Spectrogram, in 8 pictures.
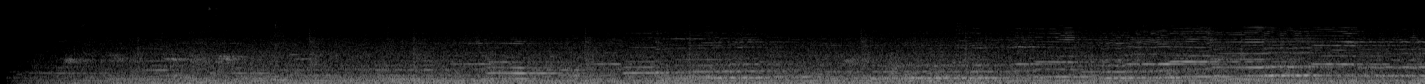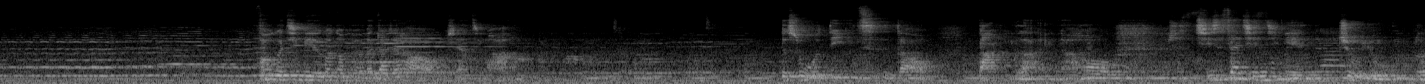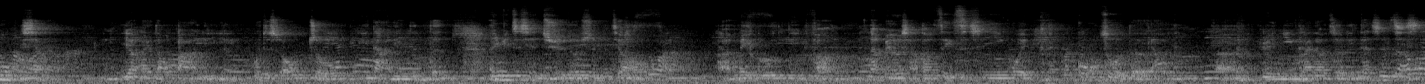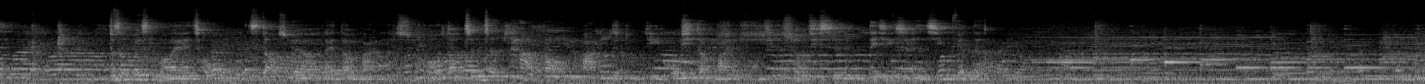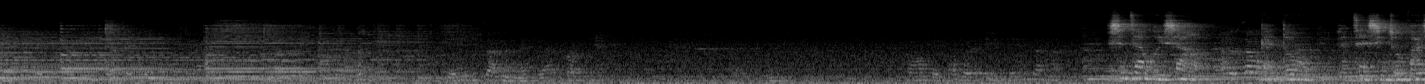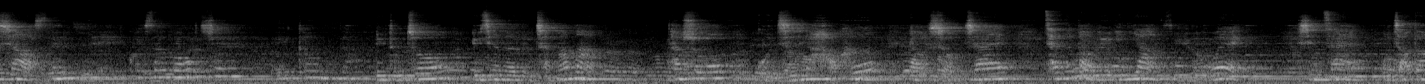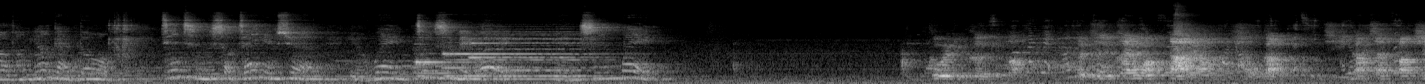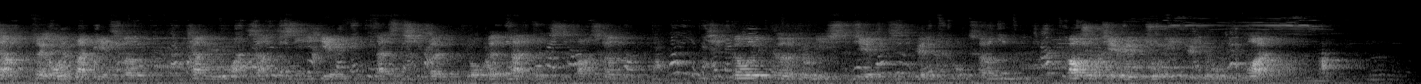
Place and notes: {
  "title": "City Council Station - Station platforms",
  "date": "2012-04-05 23:16:00",
  "description": "Station platforms, Broadcasting and Woman talking sound, Sony PCM D50",
  "latitude": "22.63",
  "longitude": "120.30",
  "altitude": "11",
  "timezone": "Asia/Taipei"
}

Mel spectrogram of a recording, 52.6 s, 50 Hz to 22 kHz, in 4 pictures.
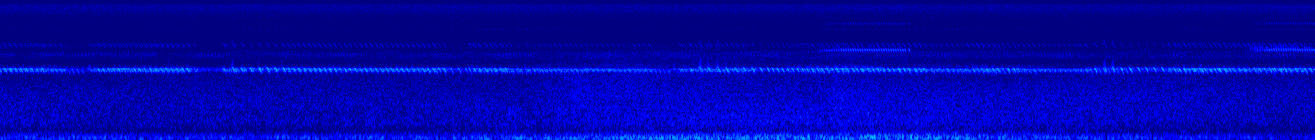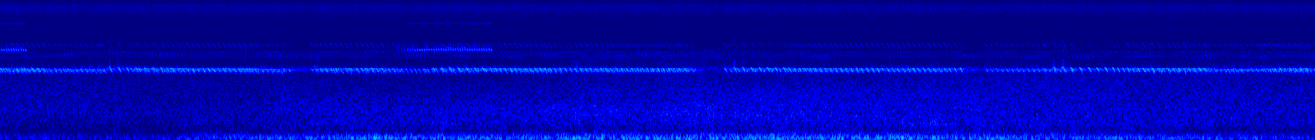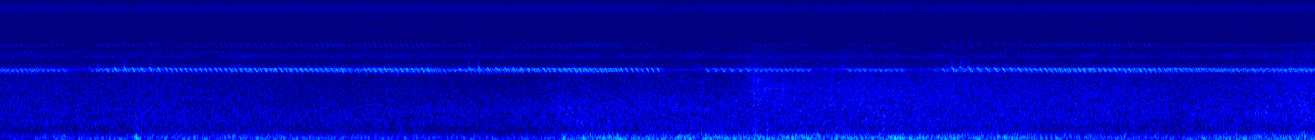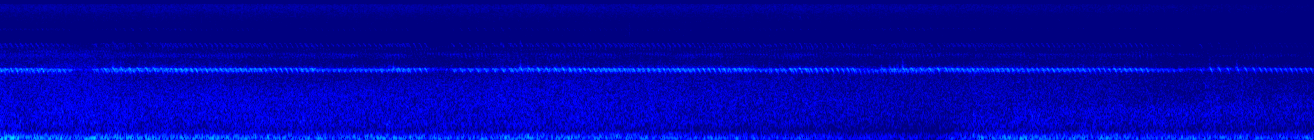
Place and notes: {
  "title": "Whiritoa Evening",
  "date": "2011-03-13 18:10:00",
  "description": "Of all my recordings at Whiritoa, this one reminds me the most of what it sounded like sitting on the deck of my friends beach house drinking a cool beer on a hot summers night..",
  "latitude": "-37.28",
  "longitude": "175.90",
  "altitude": "13",
  "timezone": "Pacific/Auckland"
}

